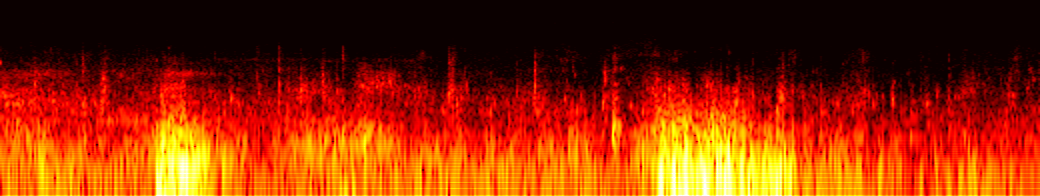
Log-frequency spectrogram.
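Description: Wind and water noise around a small boat on open water: two loud bursts of low rumbling, about two seconds and seven seconds in, over a faint background with light clicks.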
